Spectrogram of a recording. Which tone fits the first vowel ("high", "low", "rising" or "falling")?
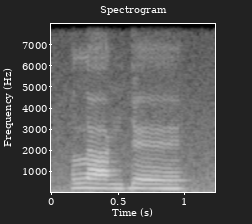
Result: low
